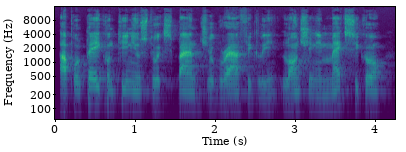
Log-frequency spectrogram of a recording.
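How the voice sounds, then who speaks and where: A man, a company executive, reading prepared remarks on an earnings call, giving figures in a measured, steady delivery with brief pauses between list items. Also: mid-range voice. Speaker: company executive presenting quarterly results. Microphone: conference call line.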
